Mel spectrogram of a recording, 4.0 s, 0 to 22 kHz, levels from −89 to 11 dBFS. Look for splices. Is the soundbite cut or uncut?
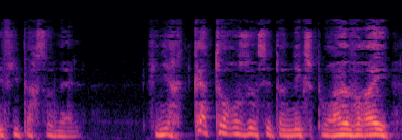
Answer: cut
